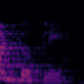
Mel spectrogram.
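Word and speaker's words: Dupleix: ये हमने एनसीईआरटी में पढ़ा था, इसका नाम है ना डुप्लेक्स। इसको प्रोनाउंसिएशन में से एक्स साइलेंट होता है और आई भी साइलेंट होता है, तो डुप्ले बोलते हैं, डुप्लेक्स बोलो।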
